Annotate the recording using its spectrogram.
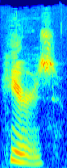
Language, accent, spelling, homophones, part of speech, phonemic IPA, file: English, US, here's, hears, contraction, /hɪɹz/, En-us-here's.ogg
- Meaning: 1. Contraction of here + is 2. Contraction of here + are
